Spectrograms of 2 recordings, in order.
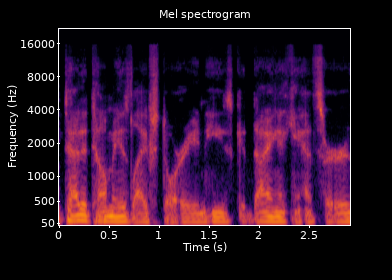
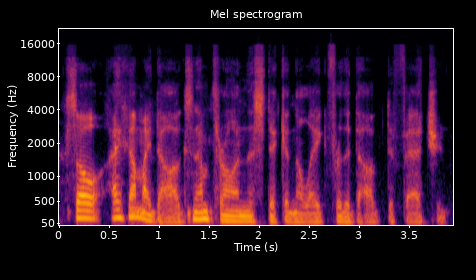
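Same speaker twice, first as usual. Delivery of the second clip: ordinary delivery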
